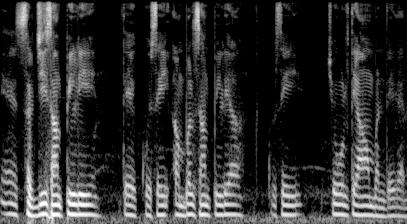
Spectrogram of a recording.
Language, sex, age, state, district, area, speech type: Dogri, male, 18-30, Jammu and Kashmir, Reasi, rural, spontaneous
